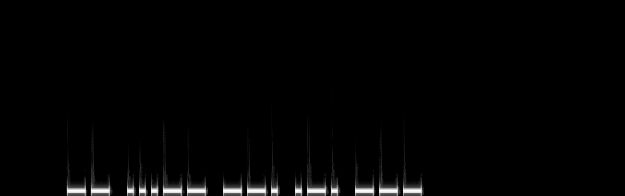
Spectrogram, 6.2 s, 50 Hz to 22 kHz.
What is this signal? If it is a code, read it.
Morse code, heard as a keyed tone, about 20 wpm, 700 Hz. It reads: M3GRO
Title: DXCC-100 Call Signs - 5 Characters - 20wpm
